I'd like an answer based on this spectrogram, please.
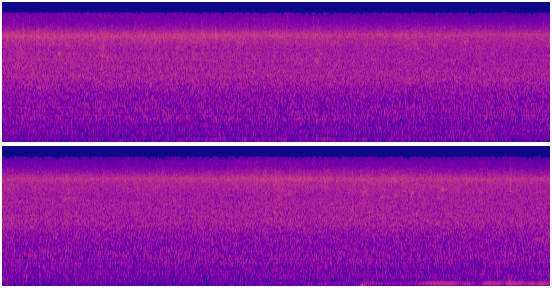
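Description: Heavy tropical downpour: a steady roar of rain pouring onto clay tile roofs and trees.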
